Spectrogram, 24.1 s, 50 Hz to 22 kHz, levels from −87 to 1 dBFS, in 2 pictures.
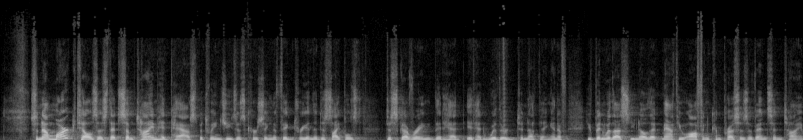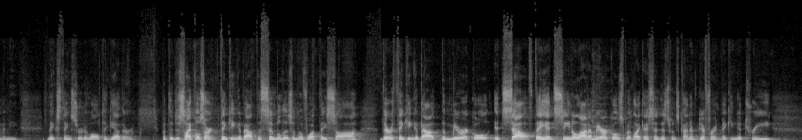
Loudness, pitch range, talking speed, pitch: -26 LUFS, 135-165 Hz, 215 wpm, 145 Hz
